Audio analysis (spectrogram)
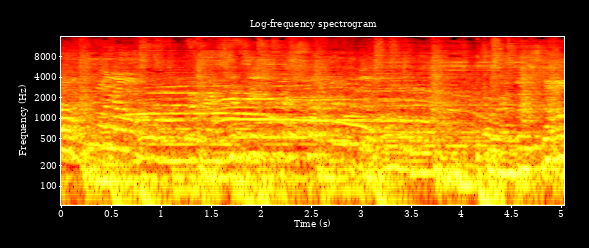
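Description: A concert crowd cheers, shouts and whoops, a continuous loud roar of many voices with music-like tonal layers underneath, holding steady throughout.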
